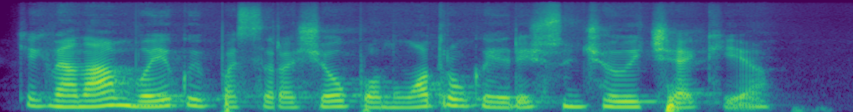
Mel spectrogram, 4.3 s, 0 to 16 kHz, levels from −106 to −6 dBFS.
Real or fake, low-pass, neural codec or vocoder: fake; 14.4 kHz; autoencoder, 48 kHz, 128 numbers a frame, DAC-VAE, trained on Japanese speech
